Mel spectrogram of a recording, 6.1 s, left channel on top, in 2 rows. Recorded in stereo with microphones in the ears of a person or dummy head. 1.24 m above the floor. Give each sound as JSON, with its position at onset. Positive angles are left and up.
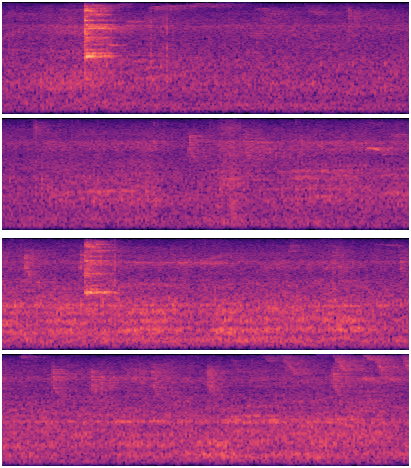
{"t": 0.6, "sound": "a clink", "side_deg": 55, "distance_m": 0.9}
